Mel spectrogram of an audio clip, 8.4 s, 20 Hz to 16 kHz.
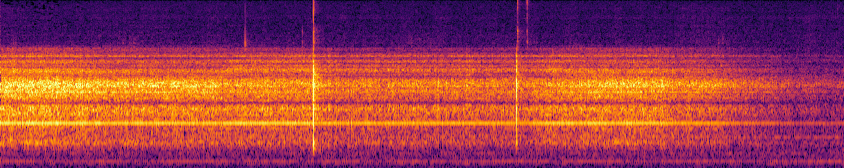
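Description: A Super Star SS-158FB4 CB radio's speaker plays a very weak, fully modulated signal-generator signal: a steady test tone heard through receiver static. This shows the receiver still picking up a signal at 130. Two faint clicks come about three and five seconds in, and the static eases off near the end.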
